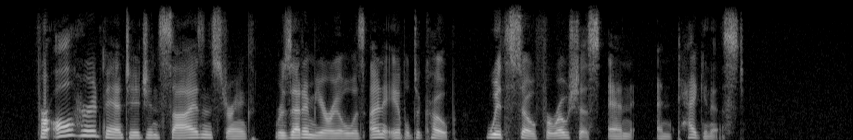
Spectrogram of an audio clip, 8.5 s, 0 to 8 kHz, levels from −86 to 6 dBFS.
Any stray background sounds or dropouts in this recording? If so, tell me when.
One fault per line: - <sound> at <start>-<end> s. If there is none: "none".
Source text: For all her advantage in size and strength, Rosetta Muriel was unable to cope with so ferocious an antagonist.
none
